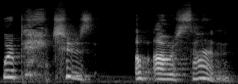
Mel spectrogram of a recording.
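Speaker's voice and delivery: high, halting, with breaking intensity; anguished disclosure. Acted. Wife tells Henry their son was pictured, anguished.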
